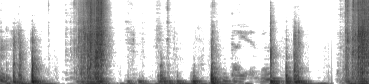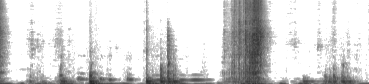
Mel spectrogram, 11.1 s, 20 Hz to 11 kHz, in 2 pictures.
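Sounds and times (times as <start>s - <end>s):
cards being shuffled: 1.0s - 1.7s, 5.1s - 5.7s, 8.8s - 9.6s.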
